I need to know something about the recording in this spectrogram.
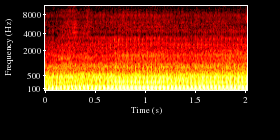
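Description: Motorcycle engine running steadily under way, heard from the rider's position, with an even, unchanging pitch.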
